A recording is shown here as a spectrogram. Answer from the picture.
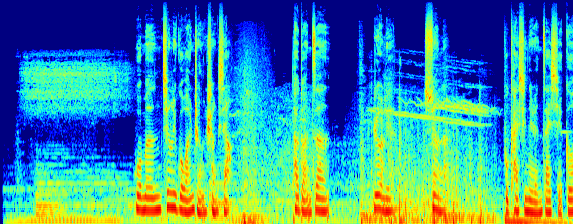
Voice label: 女 自然知性; 自由; 文旅配音

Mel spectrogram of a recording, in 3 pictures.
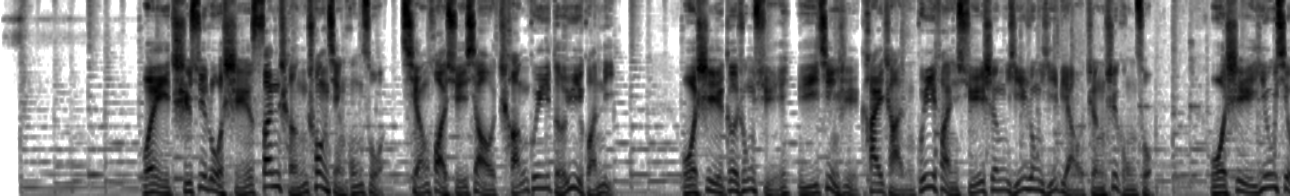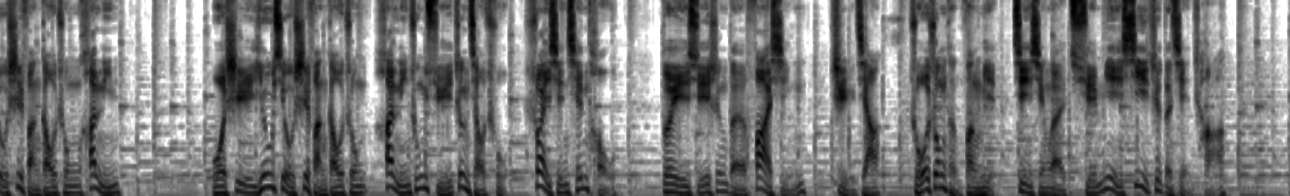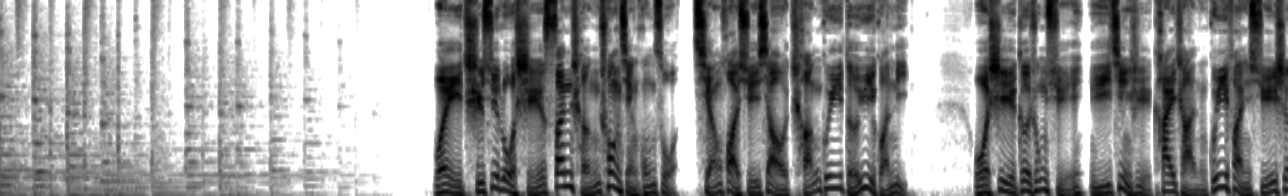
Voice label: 男国 新闻; 男声新闻; 为持续落实三城创建工作

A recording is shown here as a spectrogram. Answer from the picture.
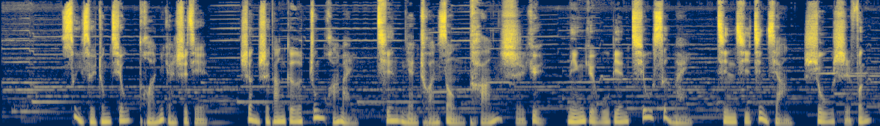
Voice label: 男 节日 低沉讲述 中秋节

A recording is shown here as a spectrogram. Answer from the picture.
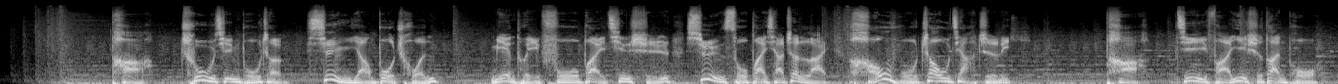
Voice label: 男 警示片; 违纪违法案剖析; 反腐

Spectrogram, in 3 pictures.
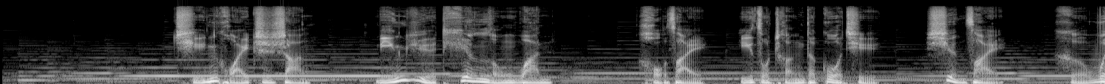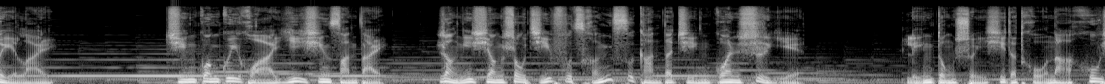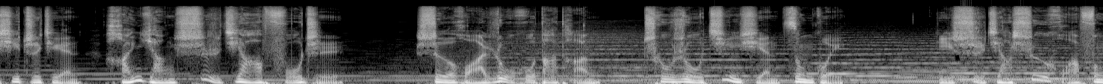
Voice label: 男 国 大音 地产广告（深沉 磁性）

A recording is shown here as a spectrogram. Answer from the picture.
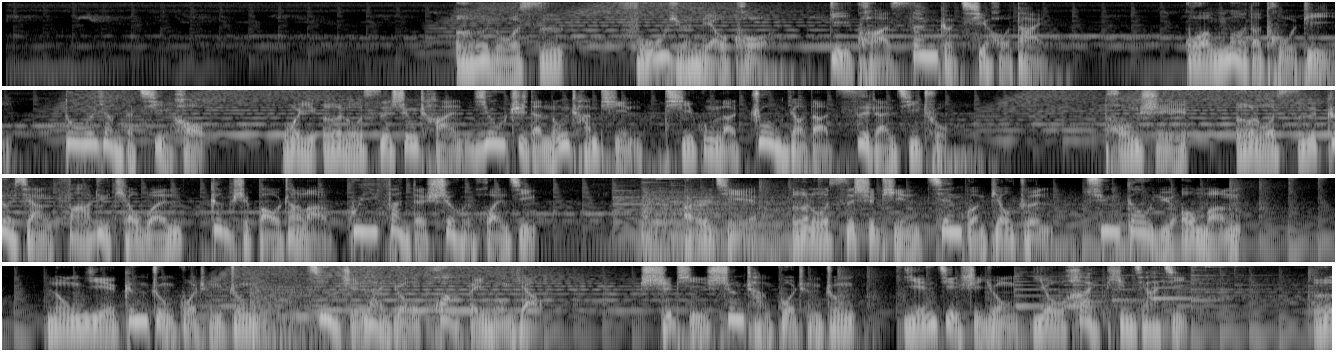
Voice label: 男 大音 企业宣传片 国际范

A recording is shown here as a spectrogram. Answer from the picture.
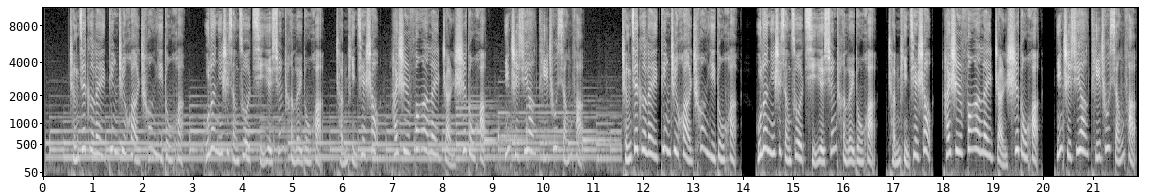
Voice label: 女 大音; 迪维数字科技是动画定制类公司

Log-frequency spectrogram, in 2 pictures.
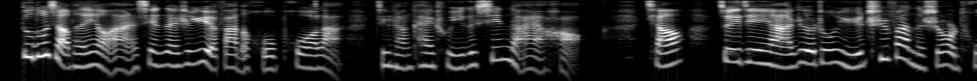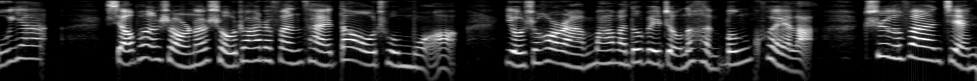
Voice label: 北京方言 女 小朋友; 方言配音

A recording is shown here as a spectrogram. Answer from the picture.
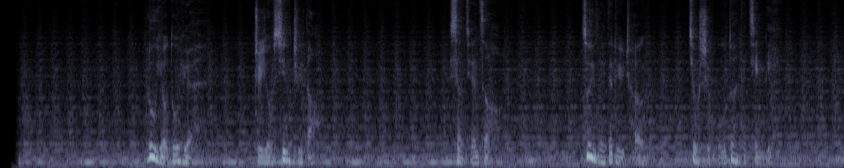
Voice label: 男 国 大音 广告样音 年轻知性

